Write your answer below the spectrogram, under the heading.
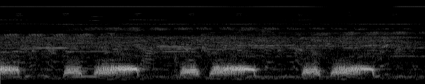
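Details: Spotted dove calling at night, giving low hollow coos in a short-then-long pattern repeated about every second, over a faint high steady hum.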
